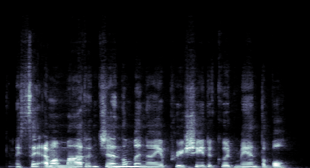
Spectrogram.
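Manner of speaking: put-on Bronx grandma accent. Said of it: "What accent is that?".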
